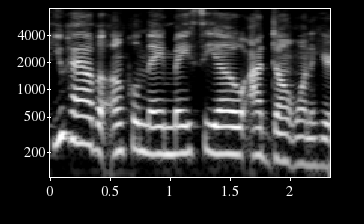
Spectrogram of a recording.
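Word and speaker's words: Maceo: us responding us pronouncing it the way we pronounce it. We're not going to say mo. It's it's Macio."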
